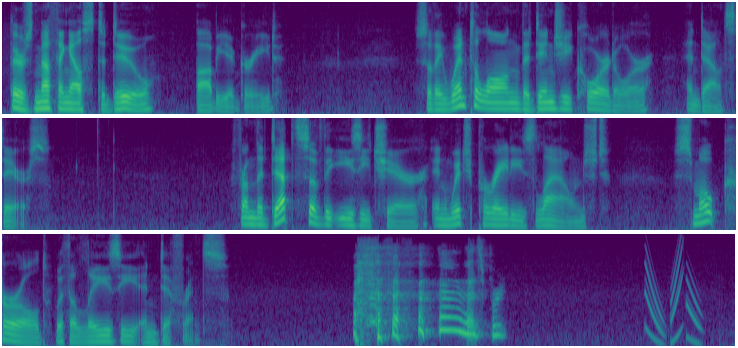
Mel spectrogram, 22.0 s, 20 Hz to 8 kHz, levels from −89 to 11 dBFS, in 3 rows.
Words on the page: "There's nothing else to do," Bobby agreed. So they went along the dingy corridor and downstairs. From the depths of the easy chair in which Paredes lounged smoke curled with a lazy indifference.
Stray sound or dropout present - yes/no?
yes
